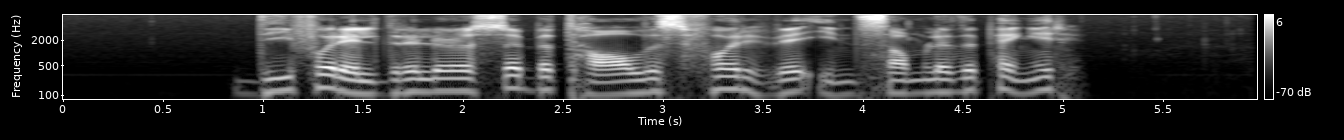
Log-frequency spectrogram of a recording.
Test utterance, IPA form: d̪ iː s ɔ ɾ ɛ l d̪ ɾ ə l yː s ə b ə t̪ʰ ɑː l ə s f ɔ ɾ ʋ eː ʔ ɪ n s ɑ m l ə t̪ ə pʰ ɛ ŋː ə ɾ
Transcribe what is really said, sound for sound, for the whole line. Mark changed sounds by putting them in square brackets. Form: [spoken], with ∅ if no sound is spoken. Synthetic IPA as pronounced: d̪ iː [f] ɔ ɾ ɛ l d̪ ɾ ə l [øː] s ə b ə t̪ʰ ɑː l ə s f ɔ ɾ ʋ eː ʔ ɪ n s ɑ m l ə [d̪] ə pʰ ɛ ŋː ə ɾ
